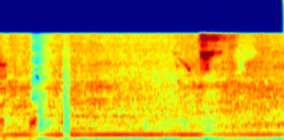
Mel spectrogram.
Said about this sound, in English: Sorry, the car is passing.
